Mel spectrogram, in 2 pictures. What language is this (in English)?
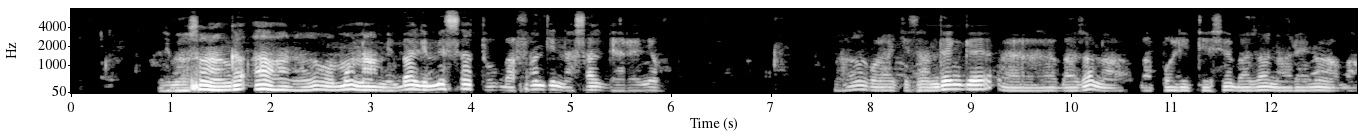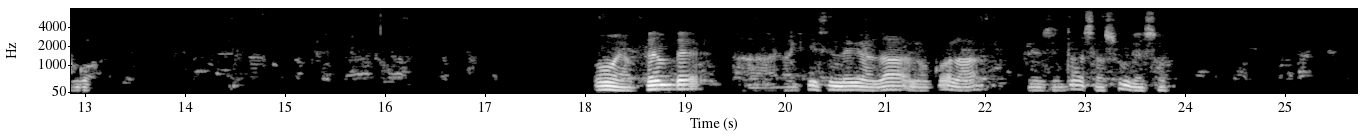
Lingala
